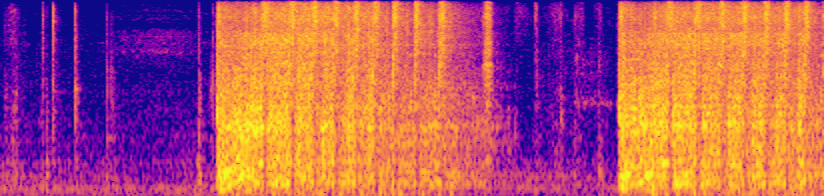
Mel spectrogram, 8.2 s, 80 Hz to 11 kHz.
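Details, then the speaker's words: Craftsman LTX1000 tractor, 18hp OHV Kohler, hydrostatic, given a carburetor change, cranked without starting fluid: two bursts of fast, uneven starter cranking, no firing; cranks but won't start. Weak compression; owner suspects blown head gasket. "all right let's see what it wants to do to me it sounds like a blown head gasket what do you guys think"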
